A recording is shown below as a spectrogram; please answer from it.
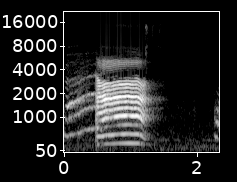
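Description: Mackerel tabby cat giving one long, drawn-out meow that swells about half a second in and falls away at about a second and a half, a complaint at being held and kept from getting away.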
